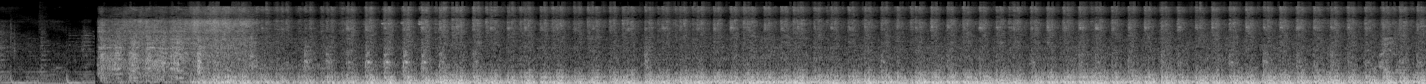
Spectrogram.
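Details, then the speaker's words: 1996 Mitsubishi Eclipse at first start-up after reassembly: catches and settles to a low, uneven idle with a rhythmic knock about three a second; sounds like rod knock, though bottom end untouched; belts possibly rubbing, source unconfirmed. "that sounds like bottom end noise what do you think Mister do it sound like a rod knocking but I know it's not because we didn't touch that"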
